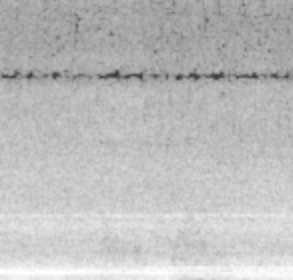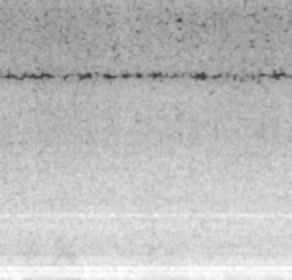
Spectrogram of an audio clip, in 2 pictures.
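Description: A steady mechanical hum with a low rumble and a few fixed droning tones.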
